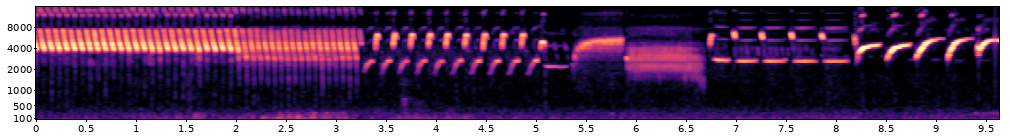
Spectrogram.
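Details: Male canary singing: fast buzzy trills at high pitch, then a series of repeated rising whistled notes, a brief nasal buzz, a flat whistled phrase and ending rising whistles.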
